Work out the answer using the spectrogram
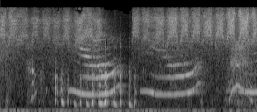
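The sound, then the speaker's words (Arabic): A hungry cat meowing, a few drawn-out, wavering cries that rise and fall in pitch. They are fairly loud over a constant background hiss. “نعم، ولكن القطة تبدو جائعة، تقول نياو”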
